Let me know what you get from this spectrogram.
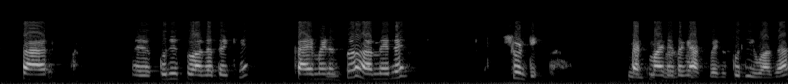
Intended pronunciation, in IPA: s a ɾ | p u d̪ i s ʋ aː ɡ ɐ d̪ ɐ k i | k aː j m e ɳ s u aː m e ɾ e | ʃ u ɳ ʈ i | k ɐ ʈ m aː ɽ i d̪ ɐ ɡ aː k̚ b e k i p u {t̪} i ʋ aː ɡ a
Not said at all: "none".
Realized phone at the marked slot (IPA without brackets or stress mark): d̪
